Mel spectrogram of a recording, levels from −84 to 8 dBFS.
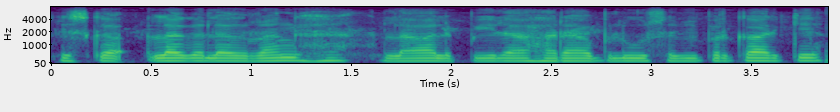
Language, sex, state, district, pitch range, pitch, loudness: Hindi, male, Jharkhand, Deoghar, 140-145 Hz, 140 Hz, -18 LUFS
